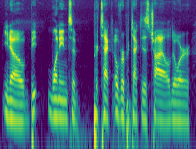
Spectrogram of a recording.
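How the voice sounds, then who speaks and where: A man co-hosting a podcast in casual chat, earnest and halting as he thinks aloud. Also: on the low side, a bit bright, smooth, no echo. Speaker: podcast co-host.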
